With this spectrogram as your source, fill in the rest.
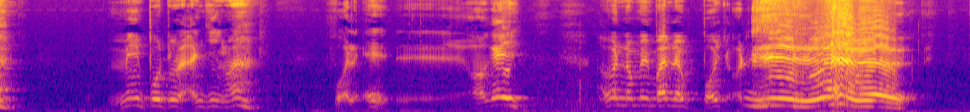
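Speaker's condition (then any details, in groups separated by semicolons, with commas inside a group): Cerebral palsy; uses wheelchair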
